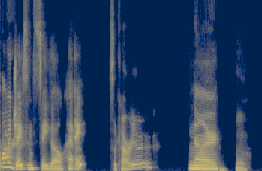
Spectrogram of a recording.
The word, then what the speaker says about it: Sicario: with Jason seagull hey sicario no oh isn't that Cicero what I thought it was Cicero no that's not how you pronounce it no it's sicario oh okay that's cooling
